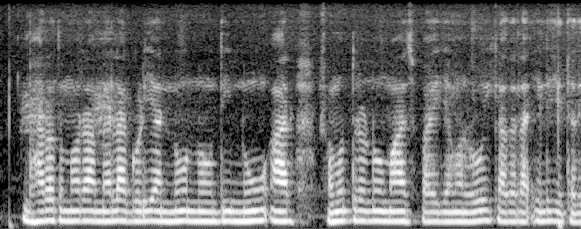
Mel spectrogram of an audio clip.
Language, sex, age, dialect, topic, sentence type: Bengali, male, 25-30, Western, agriculture, statement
